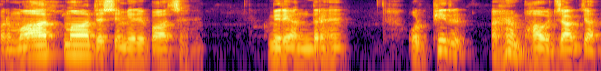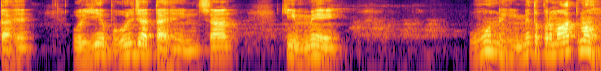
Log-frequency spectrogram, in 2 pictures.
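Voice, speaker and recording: A man with a medium-pitched voice and lively intonation speaks with long, frequent pauses on a very clean recording with a silent background. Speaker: spiritual video creator. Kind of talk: spiritual talk. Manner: occasionally halting.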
